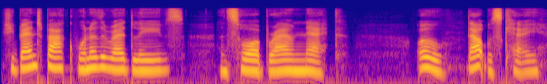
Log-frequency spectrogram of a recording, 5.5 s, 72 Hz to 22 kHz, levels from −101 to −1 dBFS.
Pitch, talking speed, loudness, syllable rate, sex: 195 Hz, 185 wpm, -20 LUFS, 4.5 syllables/s, female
